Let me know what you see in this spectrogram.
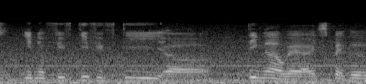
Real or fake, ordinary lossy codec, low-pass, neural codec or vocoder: real; MP3, 64 kbps; 7.2 kHz; none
